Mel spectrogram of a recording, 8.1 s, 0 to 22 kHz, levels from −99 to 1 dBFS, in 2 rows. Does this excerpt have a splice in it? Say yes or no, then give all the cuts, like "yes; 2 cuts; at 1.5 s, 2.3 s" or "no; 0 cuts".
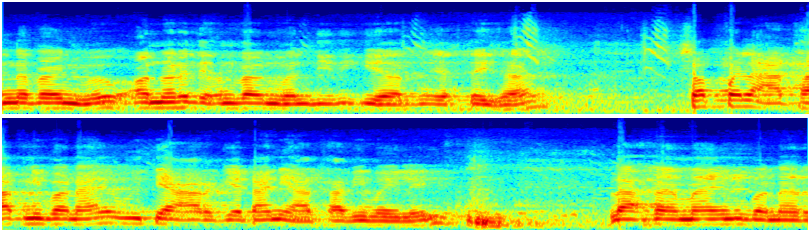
no; 0 cuts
